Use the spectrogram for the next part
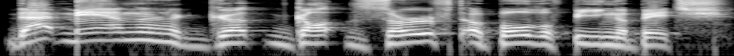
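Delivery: slow, stretched verdict; slow mock verdict; slow drawl. Real, not acted. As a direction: drag every word for effect.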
